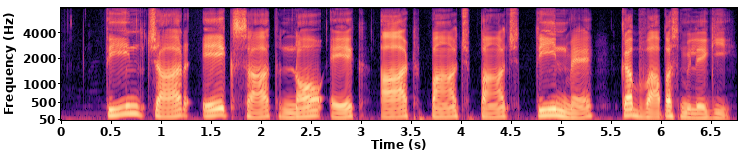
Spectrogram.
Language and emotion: Urdu, neutral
